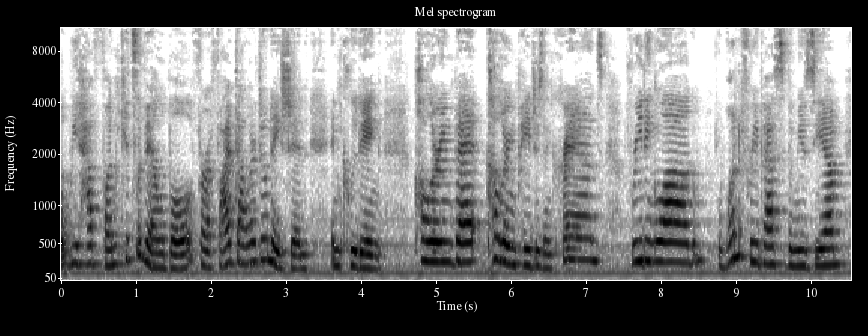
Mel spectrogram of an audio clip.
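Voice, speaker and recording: A woman's voice: on the high side, warm tone. A woman presenting a children's storytime as a museum staff member, recorded in a roomy space. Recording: roomy echo, faint background noise.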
